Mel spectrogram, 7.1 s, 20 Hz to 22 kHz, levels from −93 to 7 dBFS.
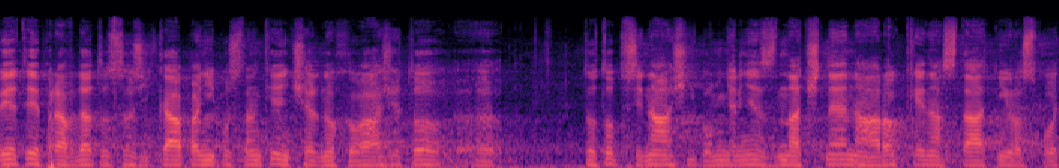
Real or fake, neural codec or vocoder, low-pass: fake; vocoder, 44.1 kHz, 128 mel bands, Pupu-Vocoder; 14.4 kHz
